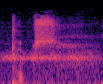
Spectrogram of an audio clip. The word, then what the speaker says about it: toque: I've got 2 wool toques. Toques. Oh, it does actually say how it's pronounced.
